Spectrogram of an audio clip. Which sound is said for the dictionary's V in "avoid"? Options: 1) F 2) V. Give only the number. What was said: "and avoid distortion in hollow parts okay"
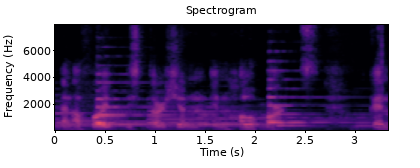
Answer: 1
